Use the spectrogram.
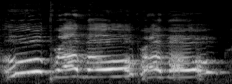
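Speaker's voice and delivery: slow, high, loud cheering with a laugh; delighted bravo. Acted. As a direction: applaud with delight. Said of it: "Chinchetta clapped".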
